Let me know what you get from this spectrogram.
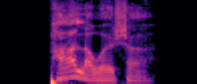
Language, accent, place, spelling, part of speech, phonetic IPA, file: German, Germany, Berlin, palauischer, adjective, [ˈpaːlaʊ̯ɪʃɐ], De-palauischer.ogg
- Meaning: inflection of palauisch: 1. strong/mixed nominative masculine singular 2. strong genitive/dative feminine singular 3. strong genitive plural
